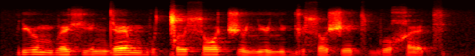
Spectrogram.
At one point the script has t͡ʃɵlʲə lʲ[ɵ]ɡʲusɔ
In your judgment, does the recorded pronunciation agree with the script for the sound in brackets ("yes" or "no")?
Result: yes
